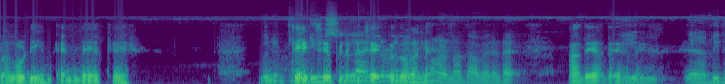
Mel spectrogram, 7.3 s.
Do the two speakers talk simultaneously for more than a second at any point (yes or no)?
yes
